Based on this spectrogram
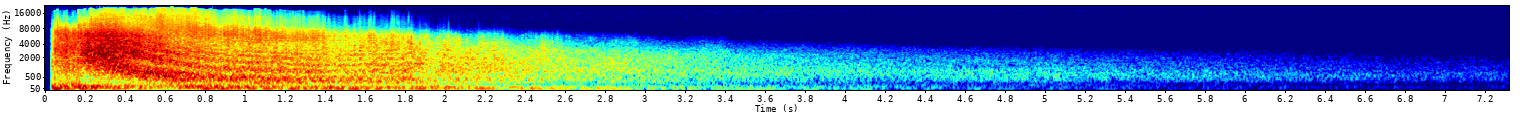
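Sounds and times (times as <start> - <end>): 
artillery missile launcher firing: 0.0 - 4.4.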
